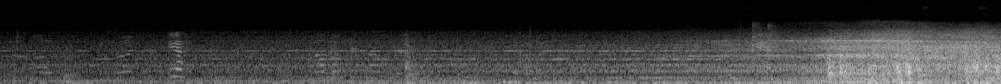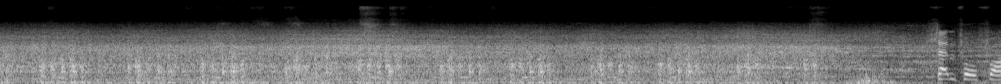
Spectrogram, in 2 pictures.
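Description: A level crossing alarm rings steadily.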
